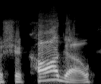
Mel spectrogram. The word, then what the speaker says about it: Chicago: in a big city so chicago c-h-i-c-a-w-g-o and i uh he was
